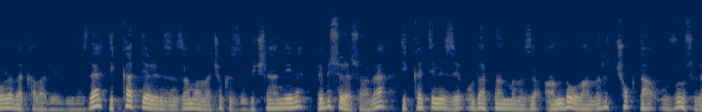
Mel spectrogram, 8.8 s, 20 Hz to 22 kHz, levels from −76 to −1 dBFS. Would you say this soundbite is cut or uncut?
cut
